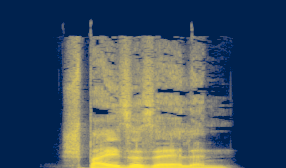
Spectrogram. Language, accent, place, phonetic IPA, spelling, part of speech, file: German, Germany, Berlin, [ˈʃpaɪ̯zəˌzɛːlən], Speisesälen, noun, De-Speisesälen.ogg
- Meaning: dative plural of Speisesaal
